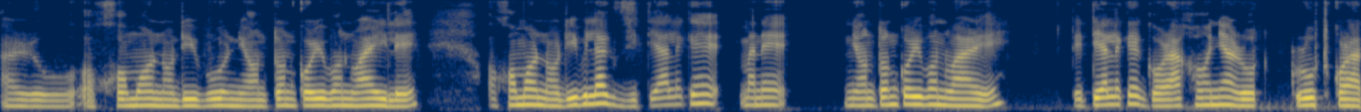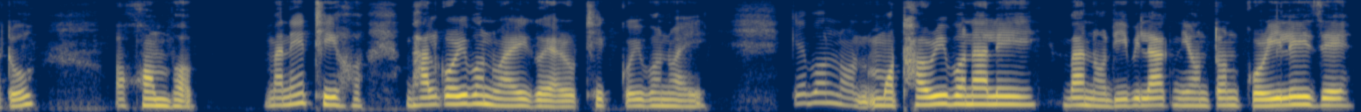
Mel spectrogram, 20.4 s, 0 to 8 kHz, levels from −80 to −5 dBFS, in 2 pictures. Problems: background sounds at intervals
